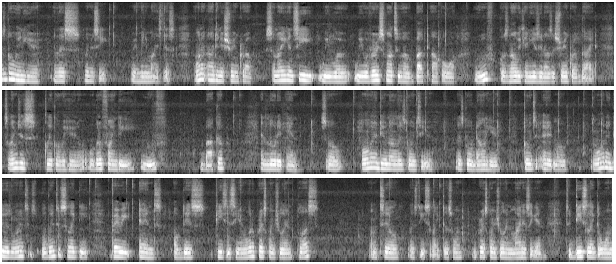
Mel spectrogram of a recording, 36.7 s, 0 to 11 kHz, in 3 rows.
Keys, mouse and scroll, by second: 1.0 scroll down 2, 1.2-2.2 scroll up 2, 2.2 click, 2.8-8.8 drag, 4.9 scroll down 2, 5.2-6.8 scroll up 2, 8.8-12.8 middle drag, 12.8-18.5 drag, 16.1 o, 18.5-26.3 middle drag, 20.9-21.2 scroll up 1, 22.6 Tab, 23.6-24.0 scroll up 2, 26.3 alt+right click, 27.1-28.1 alt+shift+right drag, 28.9 scroll down 2, 29.1-33.2 middle drag, 30.3 ctrl+KP_Add, 31.9 scroll up 2, 33.2 alt+shift+right click, 34.8 ctrl+KP_Subtract, 35.6-36.6 middle drag, 36.3 z.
